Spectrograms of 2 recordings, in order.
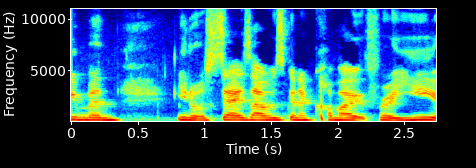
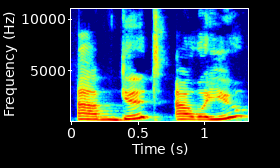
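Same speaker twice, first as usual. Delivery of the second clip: imitating a Geordie accent, higher pitched; accento Geordie imitato; 4 semitones higher than usual. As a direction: put on a playful Geordie lilt. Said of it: "That was me doing your accent".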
